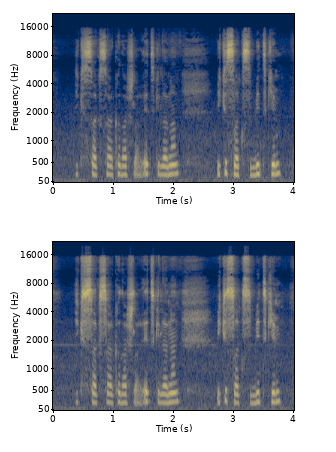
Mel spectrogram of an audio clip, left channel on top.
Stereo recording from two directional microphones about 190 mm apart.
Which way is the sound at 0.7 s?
20° left (ahead or behind).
